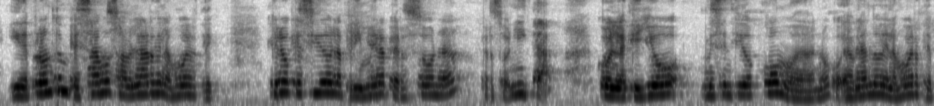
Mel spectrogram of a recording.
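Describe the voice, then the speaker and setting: Interviewed as a guest, the founder of a children's hospice, a woman from Peru, recounts a story in an earnest, reflective way. She has a Peruvian Spanish accent and a somewhat high, slightly mellow voice, and often uses fillers and restarts.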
